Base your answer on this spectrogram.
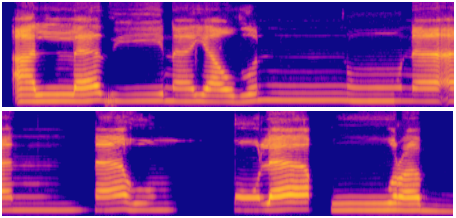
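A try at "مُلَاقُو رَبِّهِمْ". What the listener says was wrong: Tipisin lagi lamnya. Nah, di sini lamnya tipis. Mulaku.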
